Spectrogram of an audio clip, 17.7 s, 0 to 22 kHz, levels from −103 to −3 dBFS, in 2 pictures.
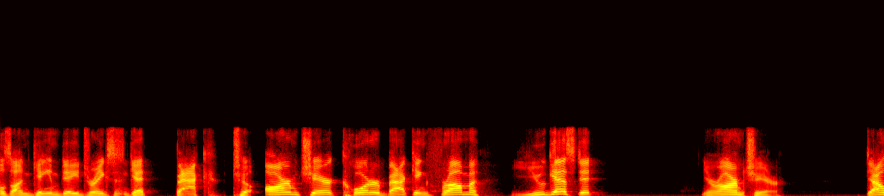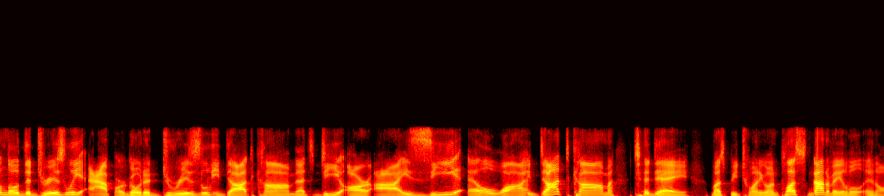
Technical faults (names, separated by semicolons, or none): VoIP packet loss concealed by the speech codec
